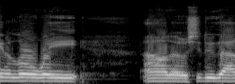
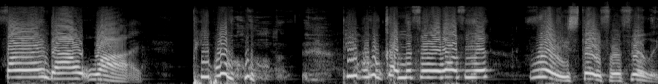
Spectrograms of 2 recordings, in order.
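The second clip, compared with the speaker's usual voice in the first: put-on airport announcement voice, higher; 13 semitones higher than usual. Imitating the mayor's welcome announcement at the airport: Mayor Sherelle Parker impression. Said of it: "the part that all my coworkers like me to imitate".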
